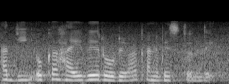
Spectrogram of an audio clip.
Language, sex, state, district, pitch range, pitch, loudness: Telugu, female, Telangana, Mahabubabad, 195-215 Hz, 200 Hz, -14 LUFS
